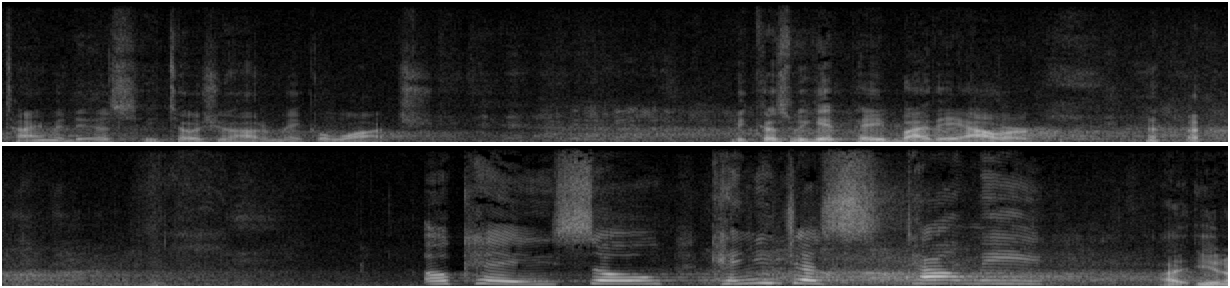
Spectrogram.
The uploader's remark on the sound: In front of a live audience. As part of the Coal+Ice Festival in San Francisco.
